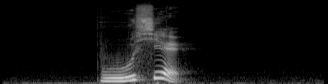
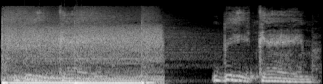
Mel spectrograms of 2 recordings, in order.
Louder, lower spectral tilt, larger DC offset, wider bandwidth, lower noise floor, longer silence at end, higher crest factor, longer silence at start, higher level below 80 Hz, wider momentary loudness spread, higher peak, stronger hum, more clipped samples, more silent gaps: second, -18 LUFS vs -13 LUFS; about the same, -5 dB/octave vs -4.5 dB/octave; neither; first, 18 kHz vs 16 kHz; first, -57 dBFS vs -38 dBFS; first, 1.45 s vs 0.05 s; about the same, 16 dB vs 12 dB; first, 1 s vs 0 s; second, -52 dBFS vs -14 dBFS; about the same, 10 LU vs 11 LU; second, -6 dBFS vs 0 dBFS; neither; neither; neither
